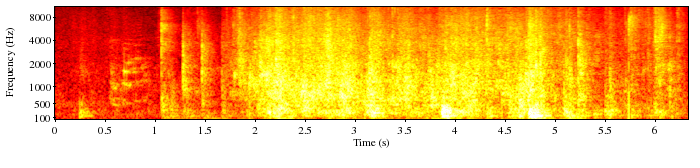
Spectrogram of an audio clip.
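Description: Water splashing and sloshing in a bathtub as a pet is held in the bath water, starting about a second in.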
